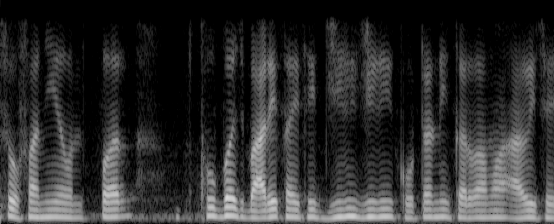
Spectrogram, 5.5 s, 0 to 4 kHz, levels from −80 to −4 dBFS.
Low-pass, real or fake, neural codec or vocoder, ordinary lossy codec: 3.6 kHz; fake; autoencoder, 48 kHz, 32 numbers a frame, DAC-VAE, trained on Japanese speech; none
